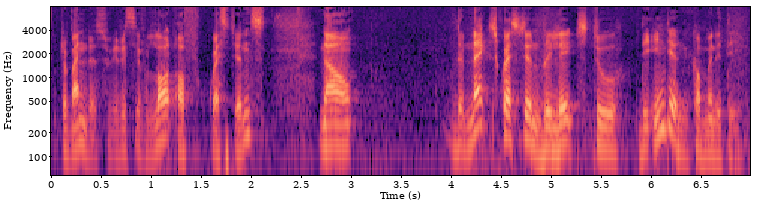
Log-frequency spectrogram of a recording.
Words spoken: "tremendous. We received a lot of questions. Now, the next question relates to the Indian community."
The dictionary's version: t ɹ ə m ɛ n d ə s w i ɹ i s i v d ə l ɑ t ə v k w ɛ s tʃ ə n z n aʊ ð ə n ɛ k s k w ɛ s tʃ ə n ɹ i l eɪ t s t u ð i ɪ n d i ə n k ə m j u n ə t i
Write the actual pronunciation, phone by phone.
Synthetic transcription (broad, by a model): t ɹ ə m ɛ n d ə s w i ɹ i s i v ə l ɑ t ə f k w ɛ s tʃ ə n s n aʊ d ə n ɛ k s k w ɛ s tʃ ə n ɹ i l eɪ t s t u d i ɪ n d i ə n k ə m j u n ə t i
